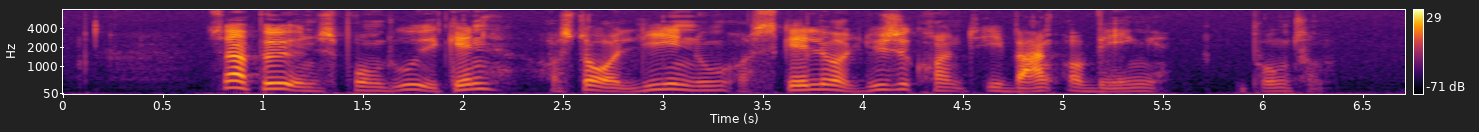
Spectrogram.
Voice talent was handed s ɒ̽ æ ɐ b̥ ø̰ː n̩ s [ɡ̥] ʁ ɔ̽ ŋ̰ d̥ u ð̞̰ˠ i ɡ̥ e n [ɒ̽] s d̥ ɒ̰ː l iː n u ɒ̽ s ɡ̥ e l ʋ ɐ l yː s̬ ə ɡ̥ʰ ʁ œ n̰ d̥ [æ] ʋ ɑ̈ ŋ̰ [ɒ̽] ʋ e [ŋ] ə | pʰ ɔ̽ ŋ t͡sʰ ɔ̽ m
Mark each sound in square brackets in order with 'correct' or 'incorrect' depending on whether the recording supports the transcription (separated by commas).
incorrect, correct, incorrect, correct, correct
